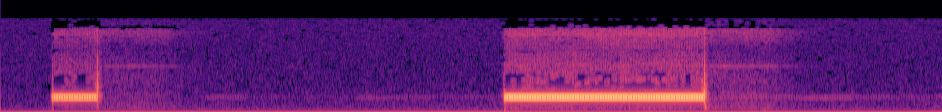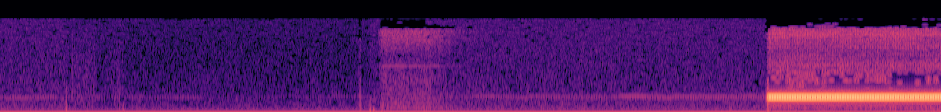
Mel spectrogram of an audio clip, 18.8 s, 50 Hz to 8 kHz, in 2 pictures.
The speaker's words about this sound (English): AT&T, please dial the number you are calling, or 0 for an operator, now.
